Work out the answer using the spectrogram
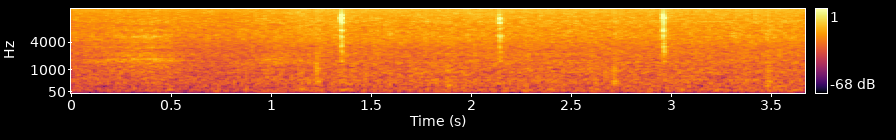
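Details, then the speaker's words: Kustodian Plus lane machine squeegee up/down error: enable relay clicks about every 0.8 seconds but the motor only sometimes tries to run; cause a poorly patched, taped wiring splice. "We may have multiple issues. We don't know yet. The relay's clicking. I can hear the enable relay."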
